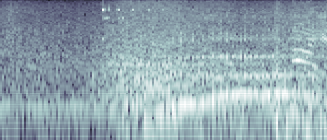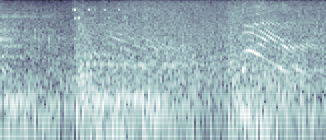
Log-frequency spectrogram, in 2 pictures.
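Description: Water splashes against a moving boat.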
